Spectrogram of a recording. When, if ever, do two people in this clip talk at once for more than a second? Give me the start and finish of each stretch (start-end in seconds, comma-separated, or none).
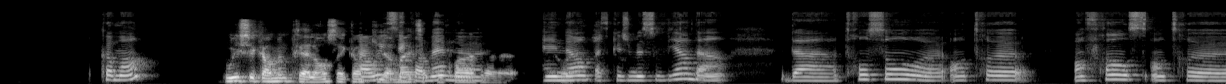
3.6-4.9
